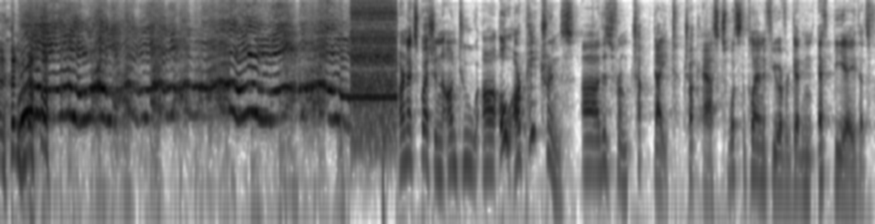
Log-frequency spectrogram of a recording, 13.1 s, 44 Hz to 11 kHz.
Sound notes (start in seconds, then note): 0.0 laughing; 0.2 screaming; 5.2 static crackles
